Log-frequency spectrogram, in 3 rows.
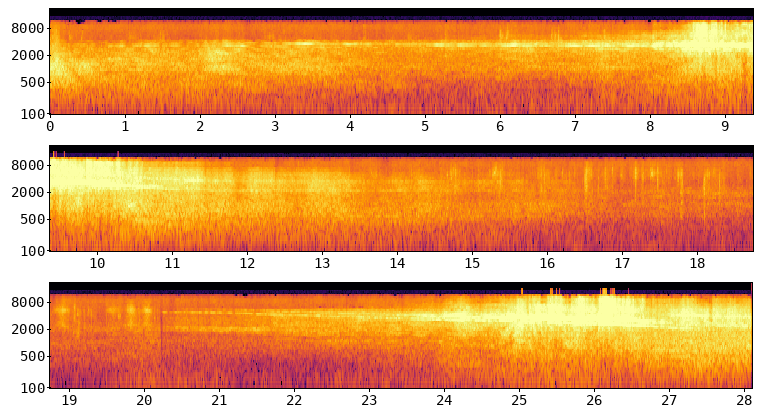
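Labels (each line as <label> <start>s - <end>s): An aircraft, like a jet, is flying in the sky. 0.0s - 8.2s
An aircraft flies near the microphone. 8.2s - 14.3s
The recording sounds like it was made while the person was moving. 14.4s - 23.4s
An aircraft flies near the recorder again. 23.5s - 28.1s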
